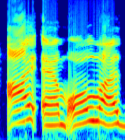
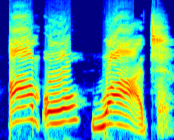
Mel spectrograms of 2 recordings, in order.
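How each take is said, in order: First: Both words 'I am' are said in full. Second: 'I am' is squeezed into one short syllable. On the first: The speaker calls it wrong. "Not I am alright" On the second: The speaker calls it right. "Then we have I'm alright"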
